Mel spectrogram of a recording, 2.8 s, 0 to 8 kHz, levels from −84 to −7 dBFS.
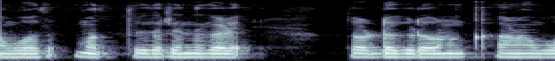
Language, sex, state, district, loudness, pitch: Kannada, male, Karnataka, Koppal, -17 LUFS, 130 Hz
